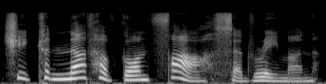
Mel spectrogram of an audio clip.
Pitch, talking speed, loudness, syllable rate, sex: 205 Hz, 145 wpm, -17 LUFS, 2.9 syllables/s, female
